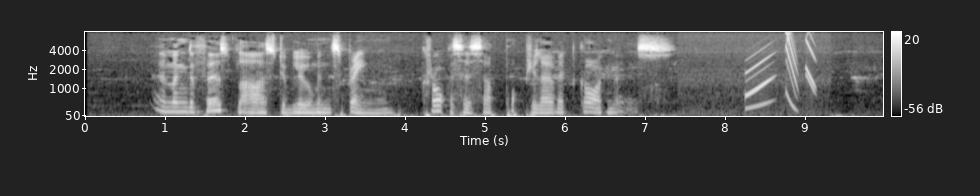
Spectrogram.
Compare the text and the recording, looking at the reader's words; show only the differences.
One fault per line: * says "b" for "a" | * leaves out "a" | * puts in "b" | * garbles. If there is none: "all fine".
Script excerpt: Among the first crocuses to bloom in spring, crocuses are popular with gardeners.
* says "flowers" for "crocuses"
